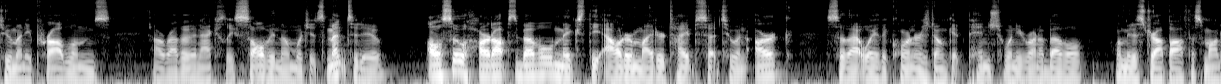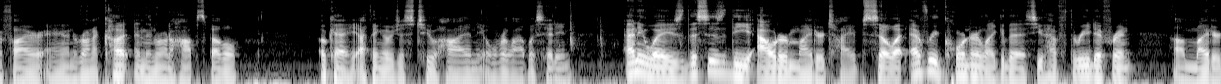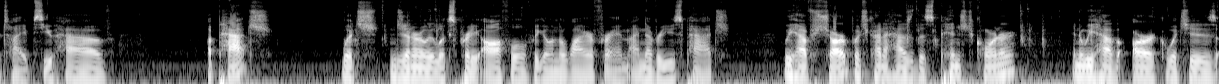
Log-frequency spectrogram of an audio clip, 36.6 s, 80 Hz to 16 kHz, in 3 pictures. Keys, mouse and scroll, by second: 6.3-7.9 drag, 11.2 click, 11.9-13.1 drag, 13.3 q, 18.0 shift+middle drag, 19.0-19.6 shift+middle drag, 23.8 click, 24.7 click, 25.7-26.8 drag, 28.7 alt+v, 31.1-32.5 drag, 33.5 alt+v, 34.7 alt+v, 35.8-36.6 drag.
